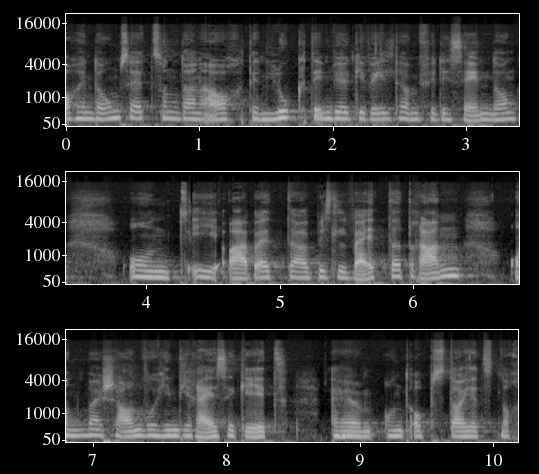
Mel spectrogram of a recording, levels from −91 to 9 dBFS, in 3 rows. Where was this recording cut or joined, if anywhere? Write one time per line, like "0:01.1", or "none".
0:04.3

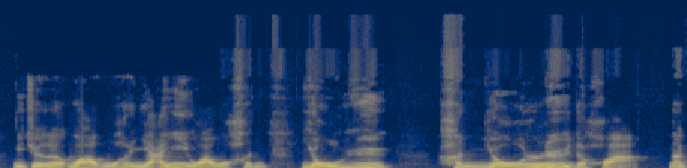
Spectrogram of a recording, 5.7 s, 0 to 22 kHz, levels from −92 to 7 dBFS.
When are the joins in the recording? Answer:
none

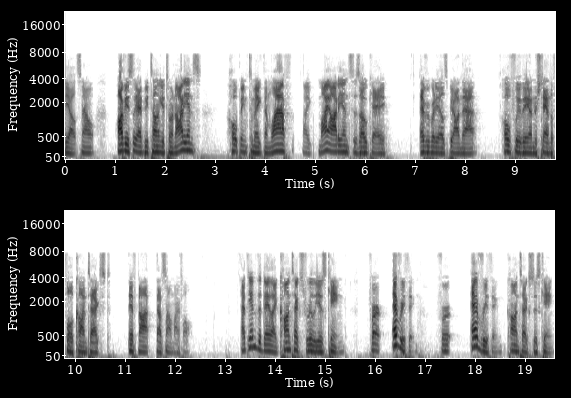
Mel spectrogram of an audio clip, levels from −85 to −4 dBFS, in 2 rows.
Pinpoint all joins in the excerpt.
0:04.6

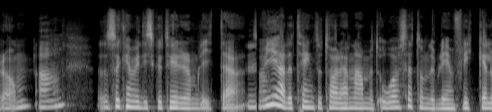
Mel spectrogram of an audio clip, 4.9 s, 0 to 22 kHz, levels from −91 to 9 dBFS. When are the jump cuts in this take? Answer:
0:02.6

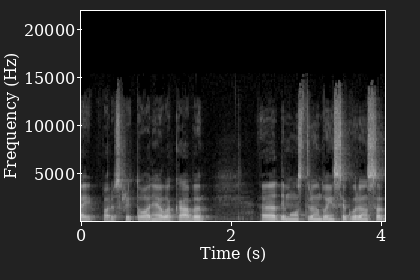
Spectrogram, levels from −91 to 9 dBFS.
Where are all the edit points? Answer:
0:00.9

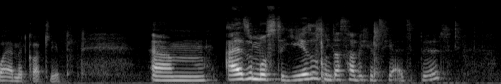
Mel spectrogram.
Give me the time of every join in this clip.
0:02.2

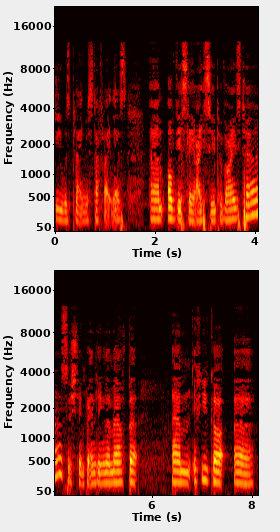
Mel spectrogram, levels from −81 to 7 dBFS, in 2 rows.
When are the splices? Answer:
none

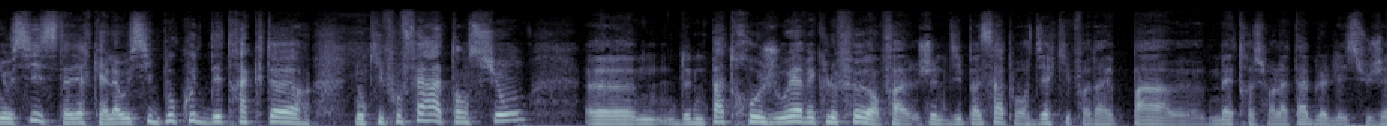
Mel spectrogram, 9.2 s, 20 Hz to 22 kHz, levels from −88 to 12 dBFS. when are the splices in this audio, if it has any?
0:06.7

